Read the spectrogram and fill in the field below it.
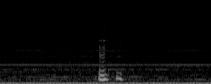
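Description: A young man briefly makes a short vocal sound close to a microphone.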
